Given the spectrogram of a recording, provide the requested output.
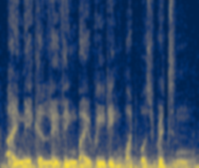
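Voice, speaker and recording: An old fortune-teller in a game cutscene, low and slow. He muses cryptically over clearly noisy surroundings. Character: musing old fortune-teller, sure of his readings. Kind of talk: dramatic game cutscene acting. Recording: loud ambient noise behind.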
